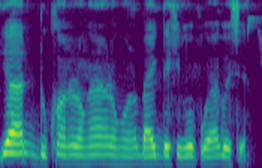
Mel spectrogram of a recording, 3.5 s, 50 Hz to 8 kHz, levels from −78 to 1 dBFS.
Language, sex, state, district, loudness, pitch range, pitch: Assamese, male, Assam, Sonitpur, -21 LUFS, 145-155 Hz, 145 Hz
